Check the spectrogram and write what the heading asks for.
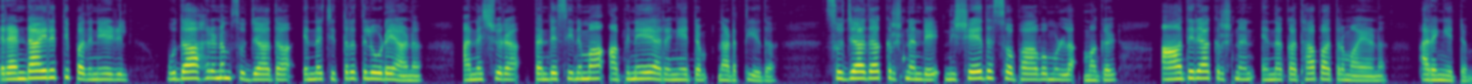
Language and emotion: Malayalam, neutral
